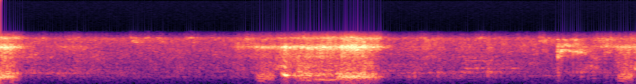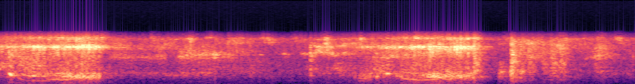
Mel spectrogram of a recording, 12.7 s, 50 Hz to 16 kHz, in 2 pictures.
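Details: Snoring: three rough, rattling snores on the in-breath with quieter breathing between, about 17 breaths a minute.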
